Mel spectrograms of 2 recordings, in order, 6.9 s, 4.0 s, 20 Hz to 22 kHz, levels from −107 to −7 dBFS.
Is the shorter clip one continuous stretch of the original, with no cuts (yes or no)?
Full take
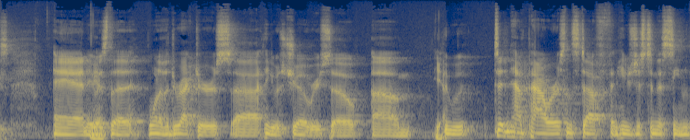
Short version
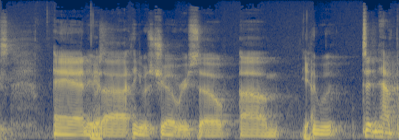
no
